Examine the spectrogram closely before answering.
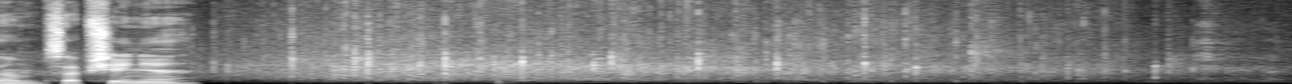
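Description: An audience laughs and applauds in a large hall.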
